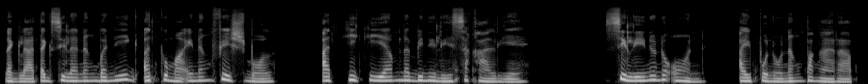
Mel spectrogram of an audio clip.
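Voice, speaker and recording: A Filipino woman narrates a dramatic story in a lower-pitched voice. The recording is dry and close, with very little room sound. She reads from a script in a storytelling style. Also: warm tone, no room sound.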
